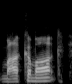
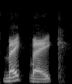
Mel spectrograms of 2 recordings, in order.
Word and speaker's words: Makemake: There's also, and I want to pronounce it this way, though I'm sure it's actually something like Makemake, but it's Makemake, Makemake, which is an icy body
